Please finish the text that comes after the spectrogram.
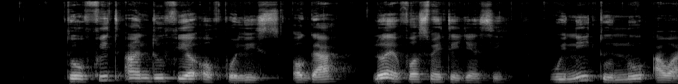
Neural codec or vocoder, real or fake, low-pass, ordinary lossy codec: vocoder, 48 kHz, 128 mel bands, Vocos; fake; none; none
